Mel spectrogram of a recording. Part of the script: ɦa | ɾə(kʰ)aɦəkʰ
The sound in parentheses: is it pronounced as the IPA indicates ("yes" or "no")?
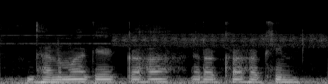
yes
